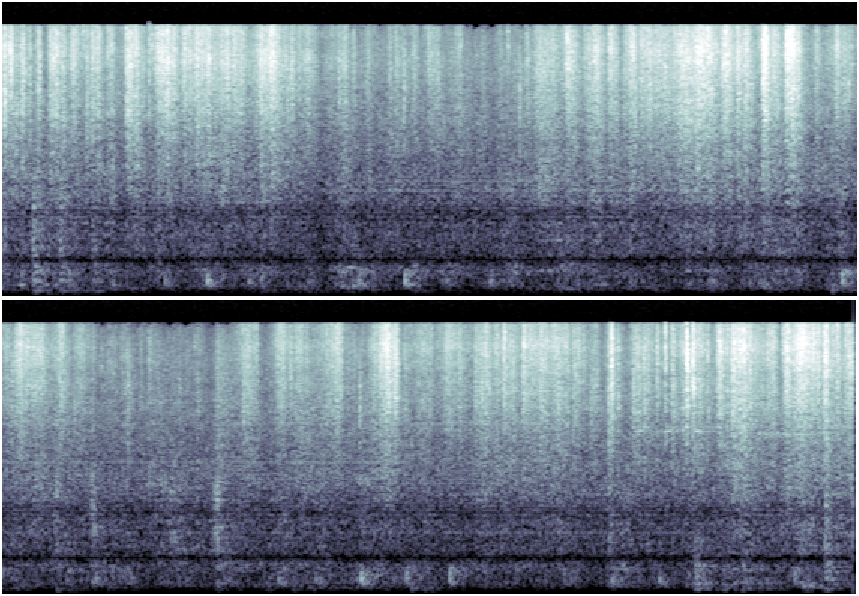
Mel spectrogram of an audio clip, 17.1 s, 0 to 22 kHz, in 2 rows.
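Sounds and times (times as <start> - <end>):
lamb hooves thumping: 0.0 - 17.0.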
